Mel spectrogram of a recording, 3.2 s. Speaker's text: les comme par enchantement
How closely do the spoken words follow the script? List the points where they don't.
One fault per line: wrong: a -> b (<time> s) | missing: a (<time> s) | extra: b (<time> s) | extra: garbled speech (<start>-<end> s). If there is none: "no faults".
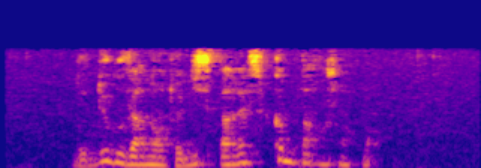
extra: deux gouvernantes disparaissent (0.6 s)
